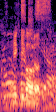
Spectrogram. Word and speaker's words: Hyksos: of How do I Africa pronounce this stroke dynasty? Egypt. What's that? Hyksos.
